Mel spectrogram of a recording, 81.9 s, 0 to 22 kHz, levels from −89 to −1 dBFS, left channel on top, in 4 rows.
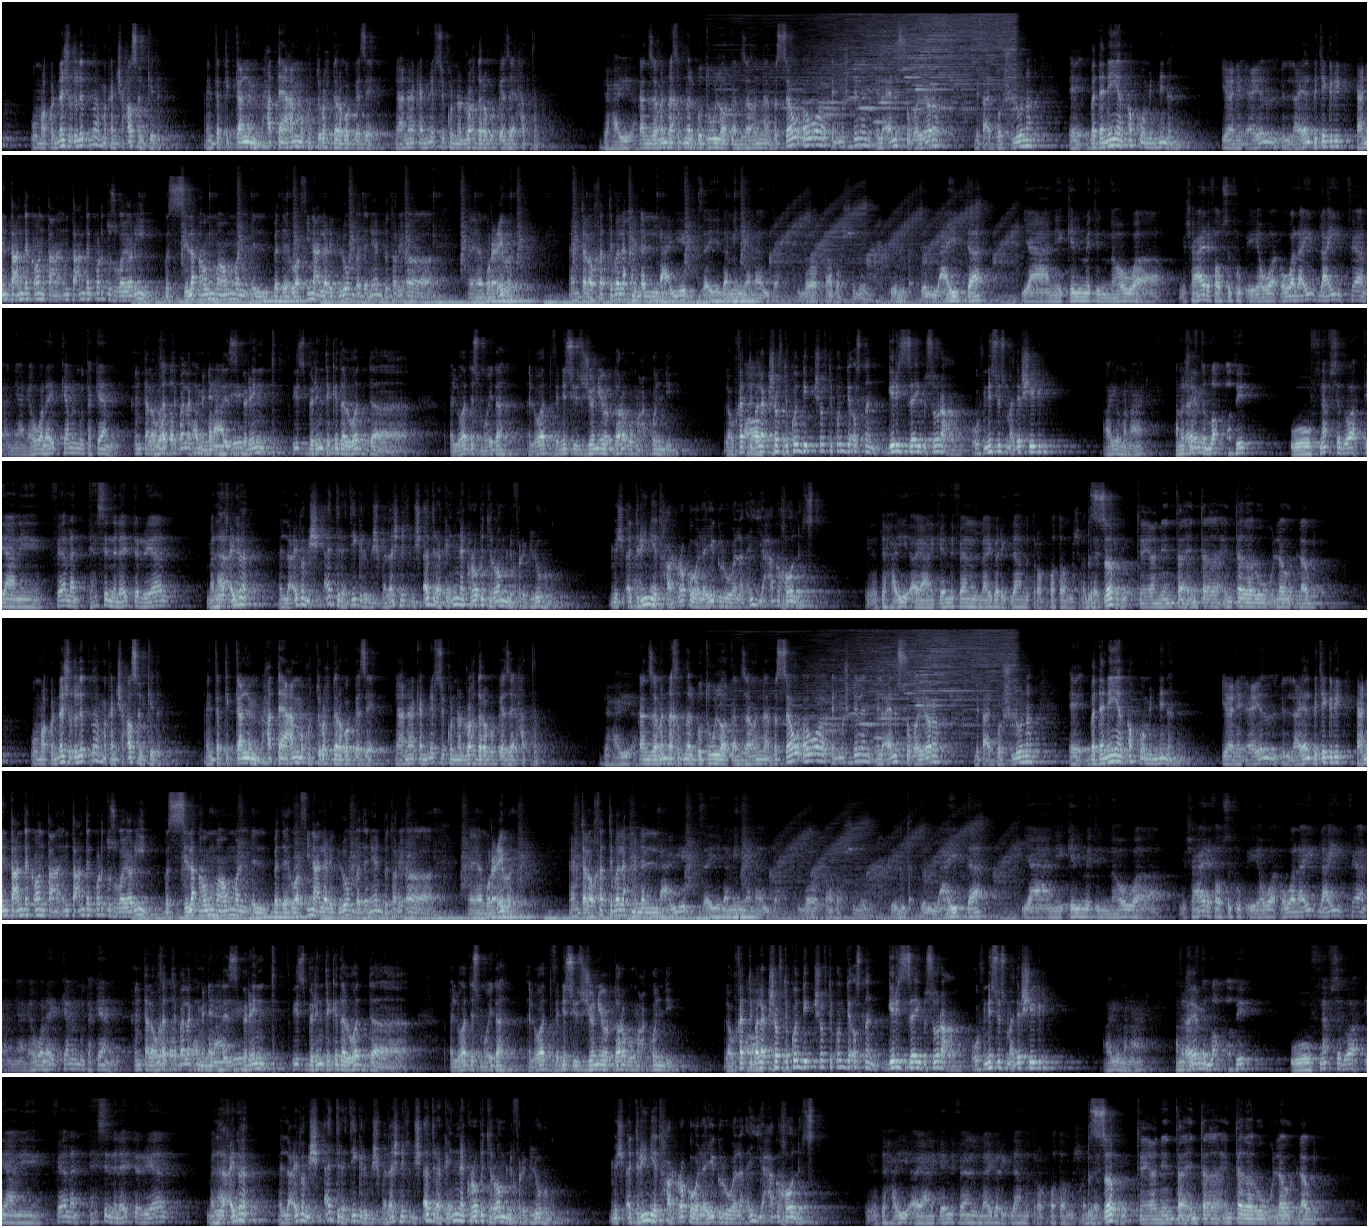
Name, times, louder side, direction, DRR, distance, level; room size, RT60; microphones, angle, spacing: voice 1, 0.4-2.4 3.0-5.6 5.9-8.0 9.6-14.1 14.6-15.5 16.0-17.8 18.3-26.9 27.5-28.2 29.0-30.3 33.9-34.0 42.9-44.9 45.3-47.0 47.7-48.6 48.8-51.0 51.8-56.6 58.7-59.0 64.6-65.1 65.6-69.7 70.5-73.6 77.6-78.1 78.5-81.1, right 1 dB, 15° right, 4 dB, 0.9 m, -31 dB
voice 2, 9.0-9.6 29.8-35.2 35.8-42.7 43.2-44.6 52.1-52.3 57.5-58.1 58.6-59.7 60.3-64.0 64.5-65.0 70.8-71.3 74.4-78.3, left 2 dB, 35° left, 5 dB, 0.5 m, -34 dB
sound 1, 10.5-15.3, left 2 dB, 10° left, 0.8 m, -44 dB
sound 2, 22.4-35.7, equal, 85° left, 2.9 m, -39 dB
21.5 x 16.0 x 2.5 m, 1.3 s
head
